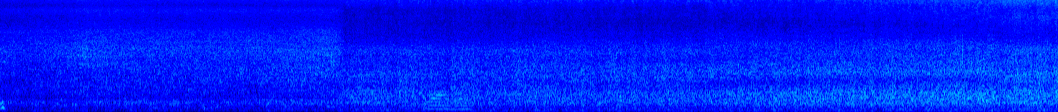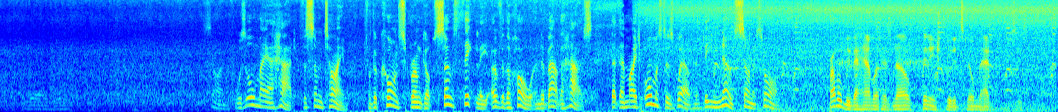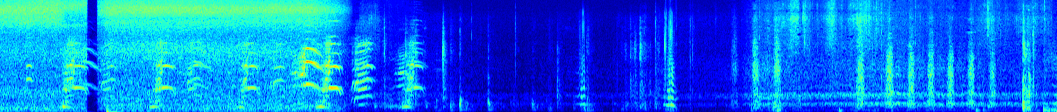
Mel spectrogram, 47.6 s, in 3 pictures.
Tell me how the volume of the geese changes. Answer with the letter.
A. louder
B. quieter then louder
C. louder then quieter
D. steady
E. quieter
A.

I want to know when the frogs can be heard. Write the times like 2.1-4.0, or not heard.
not heard.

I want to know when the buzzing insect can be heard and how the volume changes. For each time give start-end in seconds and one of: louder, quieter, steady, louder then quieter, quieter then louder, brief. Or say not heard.
37.1-47.5 louder.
